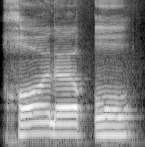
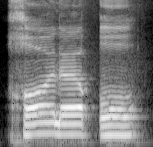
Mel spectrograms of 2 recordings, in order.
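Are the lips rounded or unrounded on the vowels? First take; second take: unrounded; unrounded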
